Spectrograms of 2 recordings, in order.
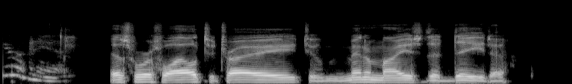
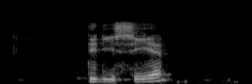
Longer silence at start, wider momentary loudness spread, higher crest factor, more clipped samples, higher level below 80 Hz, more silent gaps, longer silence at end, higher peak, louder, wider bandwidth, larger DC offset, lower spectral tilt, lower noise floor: second, 0.05 s vs 0.9 s; first, 15 LU vs 6 LU; second, 14 dB vs 20 dB; neither; first, -54 dBFS vs -74 dBFS; neither; second, 0.65 s vs 0.8 s; first, -2 dBFS vs -14 dBFS; first, -16 LUFS vs -30 LUFS; second, 7.2 kHz vs 8.2 kHz; neither; first, -7 dB/octave vs -3 dB/octave; second, -59 dBFS vs -74 dBFS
